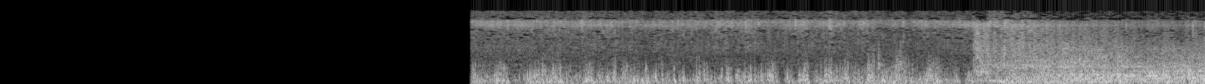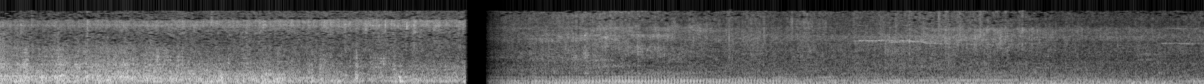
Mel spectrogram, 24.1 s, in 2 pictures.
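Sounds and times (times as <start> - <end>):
heavy rain on a concrete roof: 4.7 - 23.9
car on a wet road: 14.1 - 24.0.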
